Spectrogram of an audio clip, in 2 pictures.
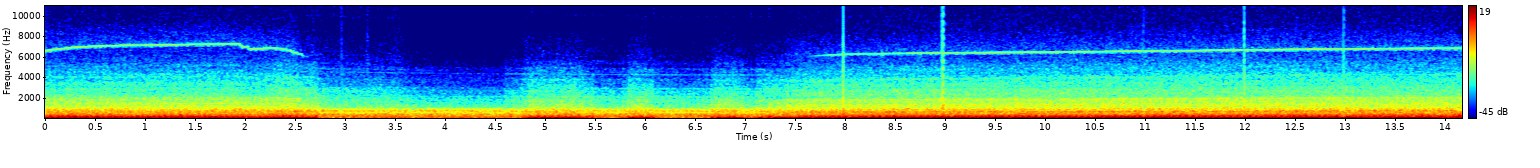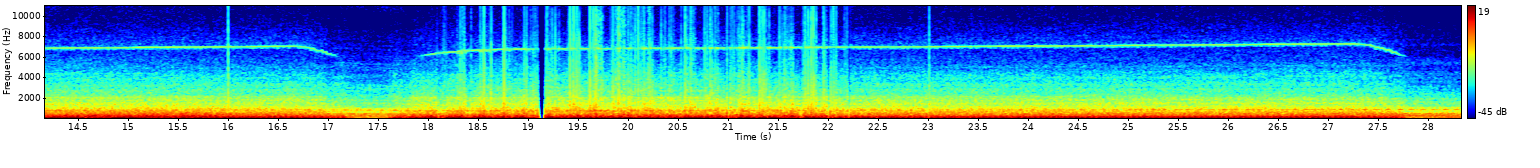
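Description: A truck engine rumbles steadily, rising and dropping as it changes gear.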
